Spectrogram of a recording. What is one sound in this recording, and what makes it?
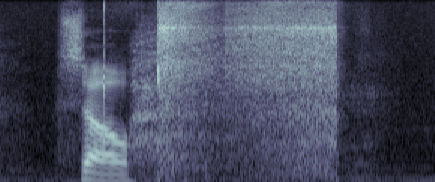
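A pressure washer sprays water with a loud hiss.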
